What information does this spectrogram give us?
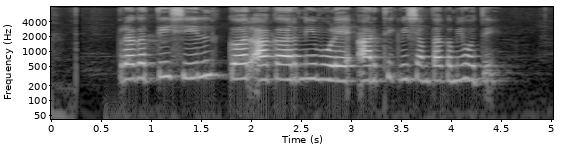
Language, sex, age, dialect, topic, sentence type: Marathi, female, 18-24, Standard Marathi, banking, statement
